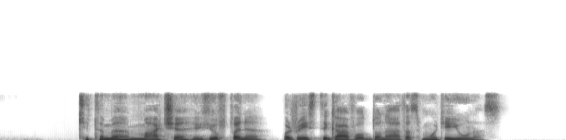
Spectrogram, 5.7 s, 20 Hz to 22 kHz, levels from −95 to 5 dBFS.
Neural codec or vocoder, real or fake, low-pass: codec, 16 kHz, 1 kbps, X-Codec, WavLM features, trained on Multilingual LibriSpeech; fake; 7.2 kHz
